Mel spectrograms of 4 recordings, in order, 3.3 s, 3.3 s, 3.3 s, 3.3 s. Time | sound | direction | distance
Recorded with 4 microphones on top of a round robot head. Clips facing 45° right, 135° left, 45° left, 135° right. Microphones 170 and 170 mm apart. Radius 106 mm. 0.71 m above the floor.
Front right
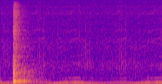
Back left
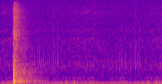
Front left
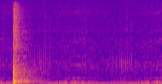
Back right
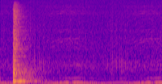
0.3 | a snare drum | 60° left | 1.2 m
